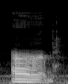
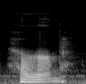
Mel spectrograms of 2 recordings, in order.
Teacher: in the U.S we say herb the H is silent however British people say herb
